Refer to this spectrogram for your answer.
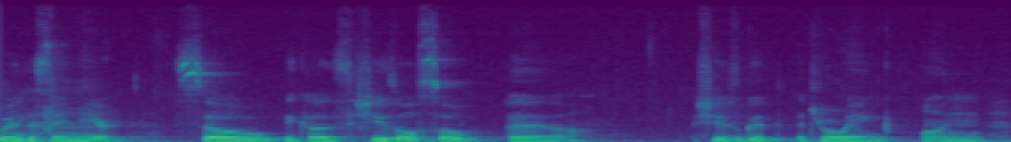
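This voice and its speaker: A woman speaks at a very slow pace with long, frequent pauses, in a monotone, flat intonation at a medium pitch. Her tone is dark and mellow, and there is audible room echo. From Sudan. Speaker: architecture student. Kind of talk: interview. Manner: halting.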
